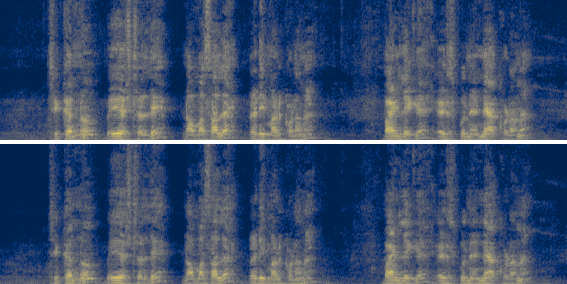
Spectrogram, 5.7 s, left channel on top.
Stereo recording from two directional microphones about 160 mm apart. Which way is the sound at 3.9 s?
55° right (ahead or behind).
